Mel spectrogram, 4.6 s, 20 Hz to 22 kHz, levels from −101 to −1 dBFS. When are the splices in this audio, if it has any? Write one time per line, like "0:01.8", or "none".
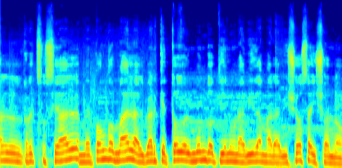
0:01.1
